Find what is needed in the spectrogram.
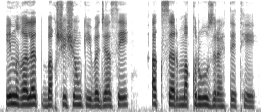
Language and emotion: Urdu, neutral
